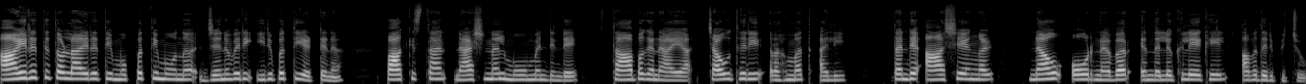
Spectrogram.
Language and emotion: Malayalam, neutral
